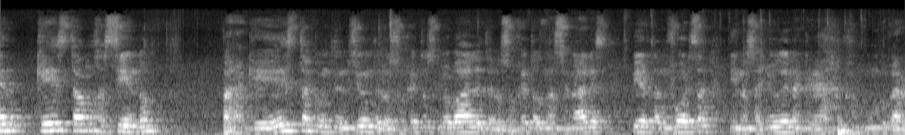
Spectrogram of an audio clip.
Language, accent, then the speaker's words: Spanish; Mexico; algo muy potente que nosotros conocemos muy bien como mexicanos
